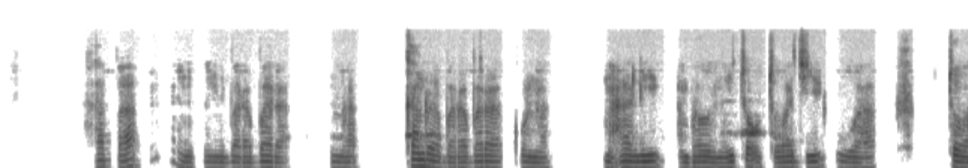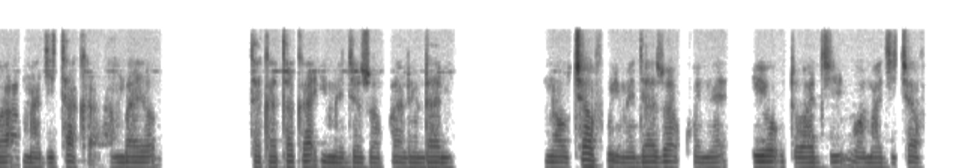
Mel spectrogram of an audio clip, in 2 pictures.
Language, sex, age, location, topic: Swahili, male, 25-35, Wajir, government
